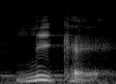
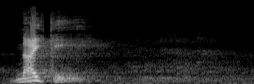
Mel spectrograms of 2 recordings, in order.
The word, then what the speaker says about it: Nike: Greek the name is Nikkei Nikkei well that's the Greek pronunciation we pronounce it with a swoosh Nike but in tonight's passage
